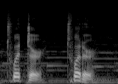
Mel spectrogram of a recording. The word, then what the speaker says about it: Twitter: Why did I say it like that? Twitter. I pronounce the T's.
